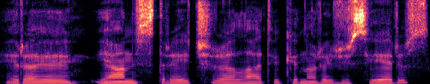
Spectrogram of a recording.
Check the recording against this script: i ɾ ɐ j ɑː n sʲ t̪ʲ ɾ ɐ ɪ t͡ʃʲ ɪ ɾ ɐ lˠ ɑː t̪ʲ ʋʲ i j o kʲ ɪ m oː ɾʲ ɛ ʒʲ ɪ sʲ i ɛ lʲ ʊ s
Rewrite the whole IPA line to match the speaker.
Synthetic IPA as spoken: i ɾ ɐ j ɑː n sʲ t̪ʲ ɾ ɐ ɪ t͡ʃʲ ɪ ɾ ɐ lˠ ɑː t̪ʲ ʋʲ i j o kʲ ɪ n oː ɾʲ ɛ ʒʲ ɪ sʲ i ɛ ɾʲ ʊ s

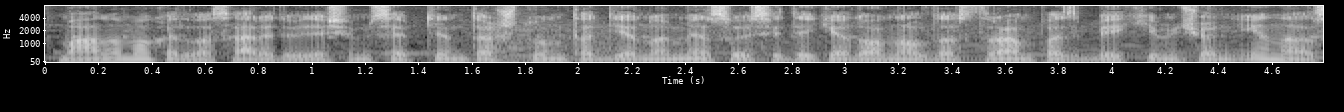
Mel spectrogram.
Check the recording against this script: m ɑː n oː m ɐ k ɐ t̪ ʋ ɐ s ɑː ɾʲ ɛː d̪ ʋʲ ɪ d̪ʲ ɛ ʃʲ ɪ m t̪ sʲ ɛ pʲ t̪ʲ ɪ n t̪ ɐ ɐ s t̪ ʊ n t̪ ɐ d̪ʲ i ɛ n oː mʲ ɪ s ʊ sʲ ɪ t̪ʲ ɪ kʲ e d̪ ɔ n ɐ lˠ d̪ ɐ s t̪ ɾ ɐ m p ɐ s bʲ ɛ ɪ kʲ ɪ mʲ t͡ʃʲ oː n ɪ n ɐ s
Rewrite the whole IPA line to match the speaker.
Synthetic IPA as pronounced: m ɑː n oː m ɐ k ɐ t̪ ʋ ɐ s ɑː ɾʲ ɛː d̪ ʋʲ ɪ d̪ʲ ɛ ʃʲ ɪ m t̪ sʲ ɛ pʲ t̪ʲ ɪ n t̪ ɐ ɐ ʃ t̪ ʊ n t̪ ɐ d̪ʲ i ɛ n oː mʲ ɪ s ʊ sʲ ɪ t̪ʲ ɪ kʲ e d̪ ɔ n ɐ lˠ d̪ ɐ s t̪ ɾ ɐ m p ɐ s bʲ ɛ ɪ kʲ ɪ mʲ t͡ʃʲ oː n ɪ n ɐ s

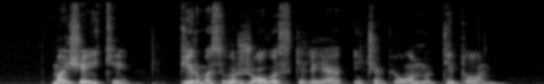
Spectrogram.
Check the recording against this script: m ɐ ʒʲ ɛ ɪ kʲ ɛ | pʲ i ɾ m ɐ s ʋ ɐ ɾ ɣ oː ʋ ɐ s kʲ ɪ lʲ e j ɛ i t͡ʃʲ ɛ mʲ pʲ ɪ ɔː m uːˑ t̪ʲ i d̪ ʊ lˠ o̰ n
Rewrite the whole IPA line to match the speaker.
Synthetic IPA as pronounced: m ɐ ʒʲ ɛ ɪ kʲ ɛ | pʲ i ɾ m ɐ s ʋ ɐ ɾ ʒ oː ʋ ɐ s kʲ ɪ lʲ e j ɛ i t͡ʃʲ ɛ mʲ pʲ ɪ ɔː n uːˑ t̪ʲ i t̪ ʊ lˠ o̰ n

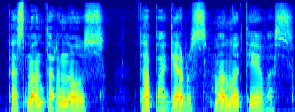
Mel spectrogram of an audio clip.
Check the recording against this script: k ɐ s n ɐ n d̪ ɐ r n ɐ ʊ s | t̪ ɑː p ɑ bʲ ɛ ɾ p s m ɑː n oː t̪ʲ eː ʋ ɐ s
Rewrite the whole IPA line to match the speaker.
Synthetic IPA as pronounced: k ɐ s m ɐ n t̪ ɐ ɾ n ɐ ʊ s | t̪ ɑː p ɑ ɡʲ ɛ ɾ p s m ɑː n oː t̪ʲ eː ʋ ɐ s

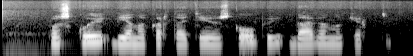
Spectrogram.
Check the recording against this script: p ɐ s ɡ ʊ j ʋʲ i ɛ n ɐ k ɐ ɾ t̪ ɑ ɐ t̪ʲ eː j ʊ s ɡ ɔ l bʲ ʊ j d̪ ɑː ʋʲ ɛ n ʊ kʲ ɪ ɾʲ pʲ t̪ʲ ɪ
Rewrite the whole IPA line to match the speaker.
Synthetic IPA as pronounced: p ɐ s k ʊ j ʋʲ i ɛ n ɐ k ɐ ɾ t̪ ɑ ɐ t̪ʲ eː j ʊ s ɡ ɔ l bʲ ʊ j d̪ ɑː ʋʲ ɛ n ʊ kʲ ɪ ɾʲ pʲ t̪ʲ ɪ

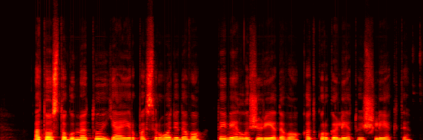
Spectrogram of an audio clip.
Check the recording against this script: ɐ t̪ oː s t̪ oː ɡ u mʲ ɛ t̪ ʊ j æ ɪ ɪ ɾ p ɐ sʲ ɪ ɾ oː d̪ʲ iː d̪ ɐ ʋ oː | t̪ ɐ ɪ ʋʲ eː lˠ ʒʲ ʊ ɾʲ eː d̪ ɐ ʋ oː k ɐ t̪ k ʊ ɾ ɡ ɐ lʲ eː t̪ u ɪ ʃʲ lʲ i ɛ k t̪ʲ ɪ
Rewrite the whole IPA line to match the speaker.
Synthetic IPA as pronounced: ɐ t̪ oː s t̪ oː ɡ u mʲ ɛ t̪ ʊ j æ ɪ ɪ ɾ p ɐ sʲ ɪ ɾ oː d̪ʲ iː d̪ ɐ ʋ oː | t̪ ɐ ɪ ʋʲ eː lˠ ʒʲ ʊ ɾʲ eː d̪ ɐ ʋ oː k ɐ t̪ k ʊ ɾ ɡ ɐ lʲ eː t̪ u ɪ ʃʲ lʲ i ɛ k t̪ʲ ɪ

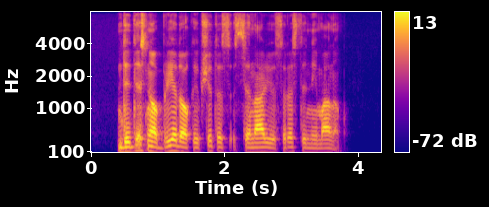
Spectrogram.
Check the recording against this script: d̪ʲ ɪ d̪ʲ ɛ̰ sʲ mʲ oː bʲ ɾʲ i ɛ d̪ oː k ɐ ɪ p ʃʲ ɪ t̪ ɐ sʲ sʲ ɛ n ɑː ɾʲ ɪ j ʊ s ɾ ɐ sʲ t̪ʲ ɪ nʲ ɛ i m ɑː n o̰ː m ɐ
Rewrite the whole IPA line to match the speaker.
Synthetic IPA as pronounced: d̪ʲ ɪ d̪ʲ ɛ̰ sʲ nʲ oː bʲ ɾʲ i ɛ d̪ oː k ɐ ɪ p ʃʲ ɪ t̪ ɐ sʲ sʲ ɛ n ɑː ɾʲ ɪ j ʊ s ɾ ɐ sʲ t̪ʲ ɪ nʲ ɛ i m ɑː n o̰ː m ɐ

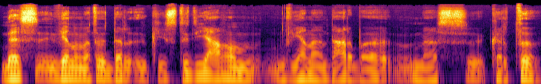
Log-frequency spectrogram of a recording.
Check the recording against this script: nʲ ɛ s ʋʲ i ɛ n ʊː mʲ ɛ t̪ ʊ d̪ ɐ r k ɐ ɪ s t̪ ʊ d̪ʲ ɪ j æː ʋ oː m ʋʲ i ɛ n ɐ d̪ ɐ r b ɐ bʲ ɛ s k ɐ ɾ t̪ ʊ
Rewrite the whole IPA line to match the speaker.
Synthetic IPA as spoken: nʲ ɛ s ʋʲ i ɛ n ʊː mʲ ɛ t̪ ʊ d̪ ɐ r k ɐ ɪ s t̪ ʊ d̪ʲ ɪ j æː ʋ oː m ʋʲ i ɛ n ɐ d̪ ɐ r b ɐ mʲ ɛ s k ɐ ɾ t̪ ʊ

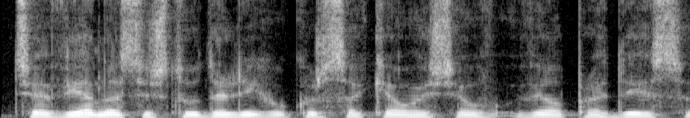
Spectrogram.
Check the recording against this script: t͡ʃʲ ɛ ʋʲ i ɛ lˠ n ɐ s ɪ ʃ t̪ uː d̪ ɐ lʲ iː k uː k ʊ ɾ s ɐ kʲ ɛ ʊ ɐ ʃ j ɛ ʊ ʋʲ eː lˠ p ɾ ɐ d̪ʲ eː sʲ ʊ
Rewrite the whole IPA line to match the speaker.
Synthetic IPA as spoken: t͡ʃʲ ɛ ʋʲ i ɛ n ɐ s ɪ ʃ t̪ uː d̪ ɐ lʲ iː k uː k ʊ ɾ s ɐ kʲ ɛ ʊ ɐ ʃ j ɛ ʊ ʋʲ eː lˠ p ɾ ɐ d̪ʲ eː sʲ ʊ

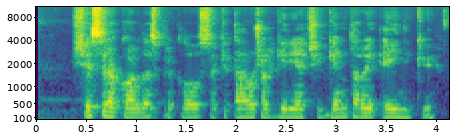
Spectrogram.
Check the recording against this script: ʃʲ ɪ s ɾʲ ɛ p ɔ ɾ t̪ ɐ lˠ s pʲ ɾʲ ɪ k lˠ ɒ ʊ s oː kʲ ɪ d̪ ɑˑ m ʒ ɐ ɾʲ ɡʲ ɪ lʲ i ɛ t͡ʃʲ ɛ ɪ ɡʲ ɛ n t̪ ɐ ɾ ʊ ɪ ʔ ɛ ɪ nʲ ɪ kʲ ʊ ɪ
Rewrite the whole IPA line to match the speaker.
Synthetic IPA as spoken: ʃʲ ɪ s ɾʲ ɛ k ɔ ɾ d̪ ɐ s pʲ ɾʲ ɪ k lˠ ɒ ʊ s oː kʲ ɪ t̪ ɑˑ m ʒ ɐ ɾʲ ɡʲ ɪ ɾʲ i ɛ t͡ʃʲ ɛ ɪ ɡʲ ɛ n t̪ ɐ ɾ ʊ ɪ ʔ ɛ ɪ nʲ ɪ kʲ ʊ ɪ

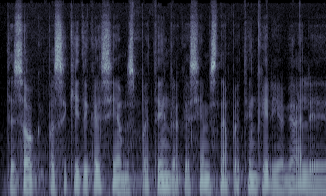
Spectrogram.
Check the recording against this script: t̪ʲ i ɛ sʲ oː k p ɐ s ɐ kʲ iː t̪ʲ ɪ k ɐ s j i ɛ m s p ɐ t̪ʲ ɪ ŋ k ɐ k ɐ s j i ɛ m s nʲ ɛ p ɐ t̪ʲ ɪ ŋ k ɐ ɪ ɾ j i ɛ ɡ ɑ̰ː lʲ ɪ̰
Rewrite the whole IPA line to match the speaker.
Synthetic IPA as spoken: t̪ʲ i ɛ sʲ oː k p ɐ s ɐ kʲ iː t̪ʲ ɪ k ɐ s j i ɛ m s p ɐ t̪ʲ ɪ ŋ k ɐ k ɐ s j i ɛ m s nʲ ɛ p ɐ t̪ʲ ɪ ŋ k ɐ ɪ ɾ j i ɛ ɡ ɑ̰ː lʲ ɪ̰

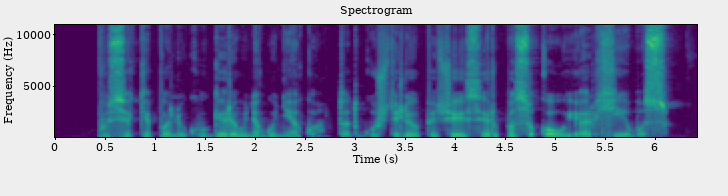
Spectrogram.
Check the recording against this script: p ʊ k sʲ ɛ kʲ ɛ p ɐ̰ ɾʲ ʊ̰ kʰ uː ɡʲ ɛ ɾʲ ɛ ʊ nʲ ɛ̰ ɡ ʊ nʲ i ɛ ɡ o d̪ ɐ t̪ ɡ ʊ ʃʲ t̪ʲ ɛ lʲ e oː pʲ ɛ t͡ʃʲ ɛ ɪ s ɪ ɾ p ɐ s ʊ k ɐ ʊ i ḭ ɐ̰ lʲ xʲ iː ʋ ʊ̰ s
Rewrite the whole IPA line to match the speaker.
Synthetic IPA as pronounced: p ʊ sʲ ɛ kʲ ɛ p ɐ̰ lʲ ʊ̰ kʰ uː ɡʲ ɛ ɾʲ ɛ ʊ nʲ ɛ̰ ɡ ʊ nʲ i ɛ k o t̪ ɐ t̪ ɡ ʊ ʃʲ t̪ʲ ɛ lʲ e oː pʲ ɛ t͡ʃʲ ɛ ɪ s ɪ ɾ p ɐ s ʊ k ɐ ʊ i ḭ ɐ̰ ɾʲ xʲ iː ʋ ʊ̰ s

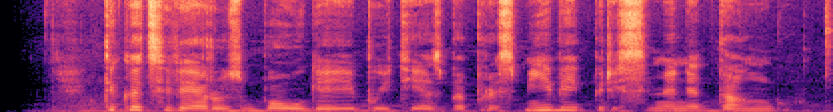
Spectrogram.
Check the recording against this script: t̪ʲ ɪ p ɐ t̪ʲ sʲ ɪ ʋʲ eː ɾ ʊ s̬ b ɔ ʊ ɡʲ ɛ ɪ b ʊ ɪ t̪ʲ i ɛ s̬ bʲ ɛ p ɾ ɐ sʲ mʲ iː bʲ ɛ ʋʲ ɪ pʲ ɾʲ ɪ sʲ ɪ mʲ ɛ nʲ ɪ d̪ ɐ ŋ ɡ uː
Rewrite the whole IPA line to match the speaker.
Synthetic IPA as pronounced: t̪ʲ ɪ k ɐ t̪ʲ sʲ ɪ ʋʲ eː ɾ ʊ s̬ b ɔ ʊ ɡʲ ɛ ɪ b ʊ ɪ t̪ʲ i ɛ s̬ bʲ ɛ p ɾ ɐ sʲ mʲ iː bʲ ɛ ɪ pʲ ɾʲ ɪ sʲ ɪ mʲ ɛ nʲ ɪ d̪ ɐ ŋ ɡ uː

